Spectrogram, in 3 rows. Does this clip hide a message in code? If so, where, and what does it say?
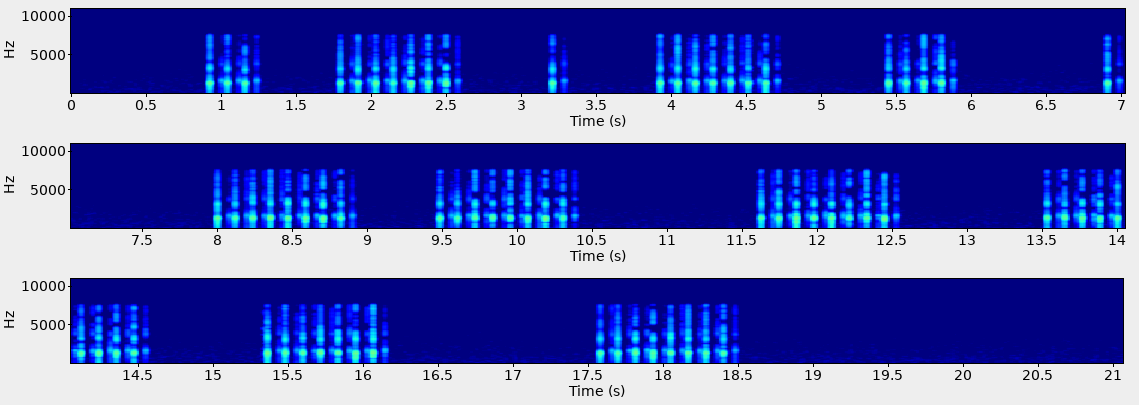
Yes: pulse dialling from 0.9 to 18.5 s, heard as clicks on a phone line, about 8 pulses a second. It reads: 3 7 1 7 4 1 8 8 8 9 7 8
